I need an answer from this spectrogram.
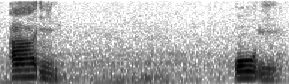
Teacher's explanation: Nhiều bạn hỏi cô là thế đọc nhanh thành ai được không? Hay đọc nhanh thành ôi được không? Câu trả lời là không nhá. Nó là hai từ khác nhau. Các bạn sẽ phải đọc riêng ra.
